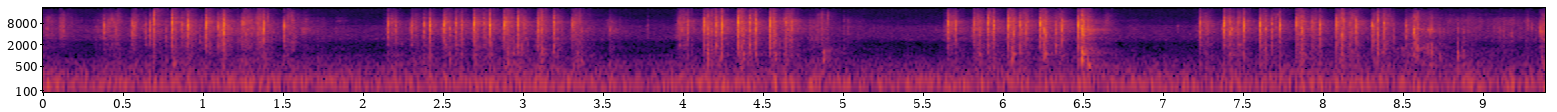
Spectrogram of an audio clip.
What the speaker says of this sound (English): It's a manual shaver.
